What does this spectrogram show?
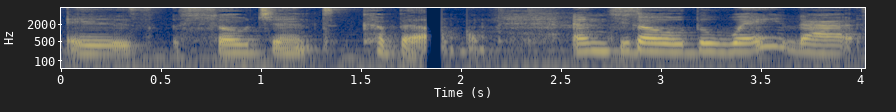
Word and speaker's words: SohGent CA’Belle: um and what it means so the correct pronunciation is soent cabel and so the way that soent cabel was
